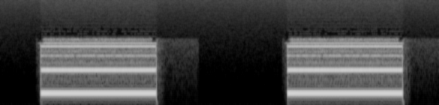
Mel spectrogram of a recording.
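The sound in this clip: Telephone ringing tone while placing a call: two long, steady, buzzy tones of equal length separated by a silent gap, with no voices.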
